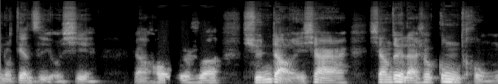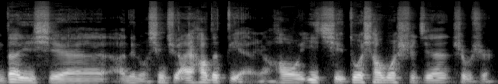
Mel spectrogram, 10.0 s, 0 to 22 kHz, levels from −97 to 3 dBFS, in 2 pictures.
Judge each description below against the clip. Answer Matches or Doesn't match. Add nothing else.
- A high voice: Doesn't match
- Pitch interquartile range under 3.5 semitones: Doesn't match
